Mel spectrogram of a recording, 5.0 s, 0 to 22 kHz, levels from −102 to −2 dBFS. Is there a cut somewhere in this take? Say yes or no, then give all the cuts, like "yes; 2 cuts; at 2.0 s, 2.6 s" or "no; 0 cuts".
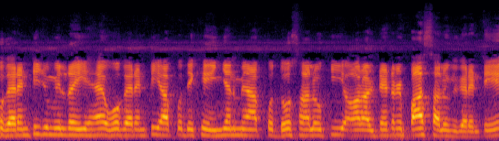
no; 0 cuts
